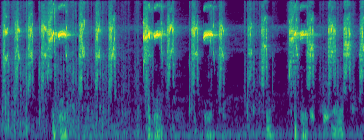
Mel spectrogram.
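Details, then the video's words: Angry blue-crowned hanging parrot after being lured, uttering high-pitched sharp squeaky notes in irregular short bursts with brief pauses between them, plus faint low background sounds. "Burung Serindit Marah"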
